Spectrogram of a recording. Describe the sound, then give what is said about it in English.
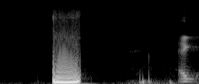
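A loud, tonal fart lasts about a quarter second with a low buzzing pitch. Quieter, speech-like sounds follow. “I fart. Oh my God. I fart. And this is not just like any fart.”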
